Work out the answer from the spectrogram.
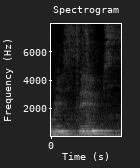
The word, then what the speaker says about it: receipts: to submit the original receipts receipts receipts no P okay it's silent P receipts all together receip receipts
